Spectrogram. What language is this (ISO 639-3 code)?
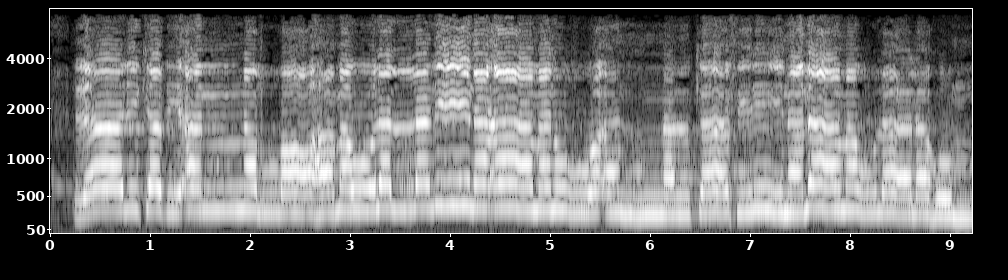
ara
